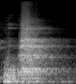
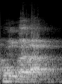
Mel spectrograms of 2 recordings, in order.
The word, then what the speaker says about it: Pongala: SFO, nous on dit Pogat, nous on dit pas Pongala, nous on dit Pogat. C'est quand on veut prononcer en en français qu'on parle de Pongala.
